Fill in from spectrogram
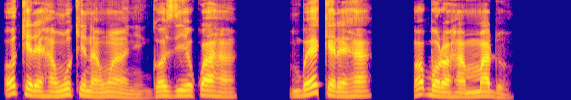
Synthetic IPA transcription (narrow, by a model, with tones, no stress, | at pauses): o˦ke˨ɾe˨ɦa˨ŋʷo˦ke˦na˨ŋʷaː˦˨ɲɪ̰˨ɡɔ˦zi˦e˦kʷa˦ɦa˦ | ŋ͡m̩˨ɡ͡be˦e˦ke˨ɾe˨ɦa˦ | ɔ˦k͡pɔ˨ɾɔ˨ɦa˨m̩˦ma˦dʊ̰˨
